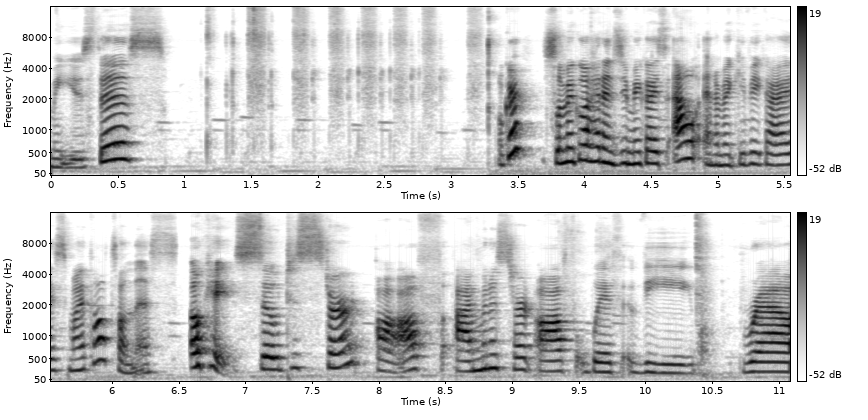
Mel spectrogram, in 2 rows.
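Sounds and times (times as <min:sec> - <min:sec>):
pump spray bottle spritzing: 0:01.2 - 0:03.3.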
